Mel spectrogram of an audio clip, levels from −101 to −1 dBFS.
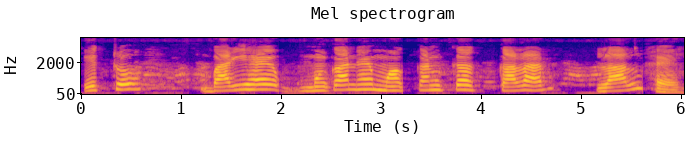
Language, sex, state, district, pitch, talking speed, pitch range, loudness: Hindi, female, Uttar Pradesh, Hamirpur, 245 Hz, 110 wpm, 210-265 Hz, -16 LUFS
